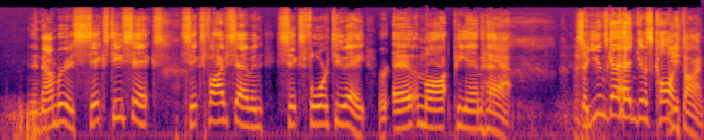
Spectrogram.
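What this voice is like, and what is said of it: Put-on Pittsburgh accent. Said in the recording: “read it in a Pittsburgh accent”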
